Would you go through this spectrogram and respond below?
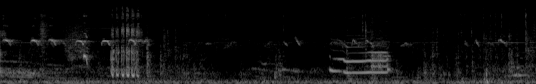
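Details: Baby monkey calling its mother with a loud, steady whistled note lasting about half a second, rich in overtones, amid busy background chirping, short clucks and rustling.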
